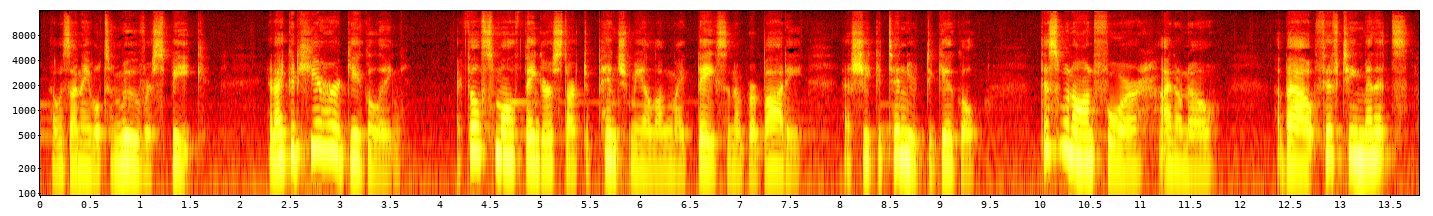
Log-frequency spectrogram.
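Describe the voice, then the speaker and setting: A woman playing a troubled thirty-one-year-old, reading her sleep journal as grave, deliberate first-person horror narration. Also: mid-range voice, close to an everyday voice.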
